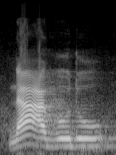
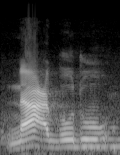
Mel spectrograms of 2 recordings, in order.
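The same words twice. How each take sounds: The two takes are said the same way.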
